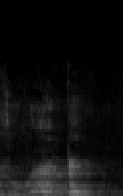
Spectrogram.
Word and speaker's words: veranda: You have words like agenda, veranda, which are also penultimate.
